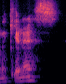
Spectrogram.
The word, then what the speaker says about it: McInnis: like a lot of people can't pronounce my name uh mcinnis i usually tell him machines um and i've had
